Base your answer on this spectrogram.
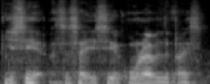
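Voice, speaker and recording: A man with a husky voice, talking alone in a rambling, musing way and often saying "yeah". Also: fairly low pitch, very fast, slight background noise. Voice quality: husky, gravelly. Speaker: solo video talker. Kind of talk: rambling solo monologue.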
